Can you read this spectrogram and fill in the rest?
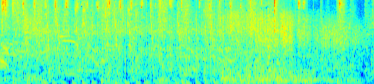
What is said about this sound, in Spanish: La explosión me hizo cagar a mí, pues, weón.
